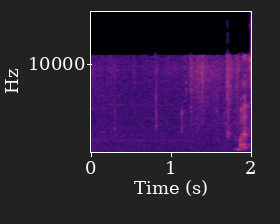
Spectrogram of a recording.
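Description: Faint, sparse light clicks of small plastic toy pieces being handled and fitted onto a plastic toy house, with a girl's voice starting near the end.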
